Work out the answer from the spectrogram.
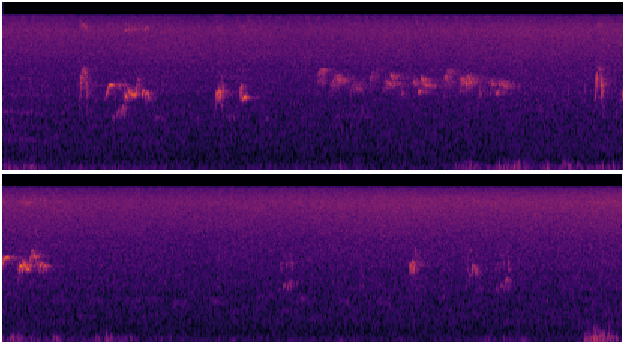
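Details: Red-whiskered bulbul at a trapping site in Hòa Mạc, Hà Nam, Vietnam: short, chirpy, warbled phrases at mid-high pitch come in scattered bursts over the first six seconds, then sparse faint notes, over low rumbling background noise and a closing thump.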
